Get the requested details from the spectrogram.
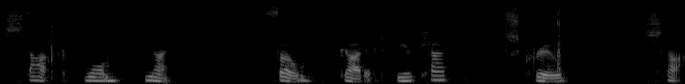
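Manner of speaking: very slow, soft, careful reading aloud. Speaker reads parts from an assembly diagram aloud, reading very slowly. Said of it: "I just have to read stuff very slowly".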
